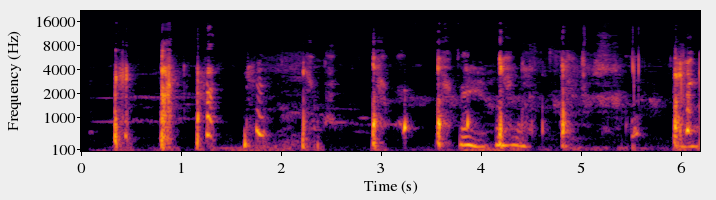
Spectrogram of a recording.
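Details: Child sick with a cough: repeated short coughs in quick bursts, about a dozen over six seconds.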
